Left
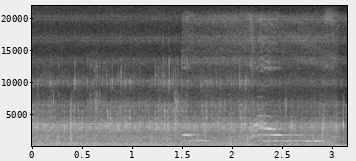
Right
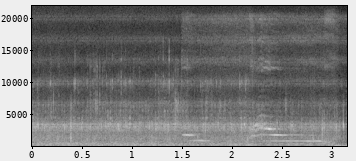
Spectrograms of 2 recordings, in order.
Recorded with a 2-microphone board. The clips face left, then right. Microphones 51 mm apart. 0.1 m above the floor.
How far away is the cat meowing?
About 1.6 m.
